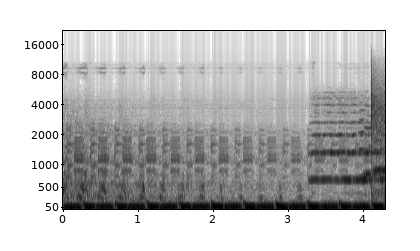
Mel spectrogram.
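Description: Progressive psytrance at 140 bpm: a steady kick drum with a rolling bassline under quick hi-hats. Near the end the hi-hats drop out and a held synth note comes in.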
